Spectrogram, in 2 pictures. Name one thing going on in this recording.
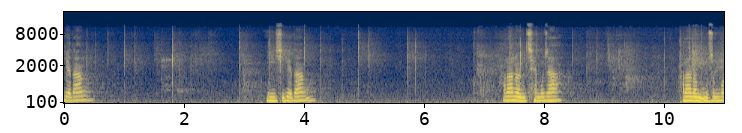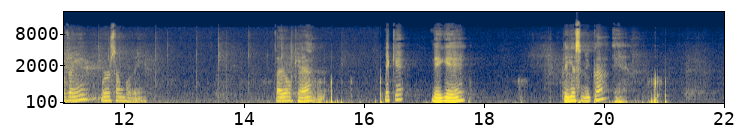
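A middle-aged man speaks through a microphone in short phrases, heard over a loudspeaker in a room.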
